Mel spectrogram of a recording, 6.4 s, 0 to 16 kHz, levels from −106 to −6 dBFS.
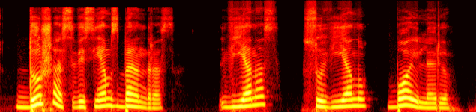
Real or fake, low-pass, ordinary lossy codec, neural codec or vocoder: real; 14.4 kHz; Opus, 32 kbps; none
